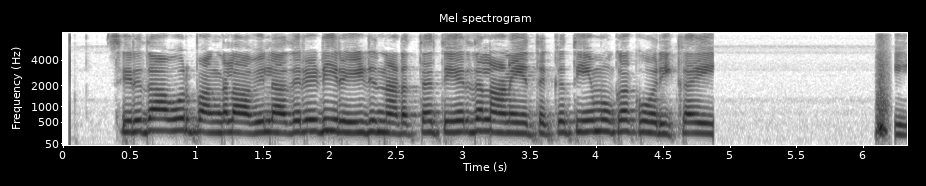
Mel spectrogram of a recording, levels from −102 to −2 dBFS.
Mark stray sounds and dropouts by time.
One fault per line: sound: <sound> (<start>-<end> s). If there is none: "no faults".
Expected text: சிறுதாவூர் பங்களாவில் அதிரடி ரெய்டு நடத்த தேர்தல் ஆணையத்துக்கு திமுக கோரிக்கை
sound: whoosh (6.1-6.2 s)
